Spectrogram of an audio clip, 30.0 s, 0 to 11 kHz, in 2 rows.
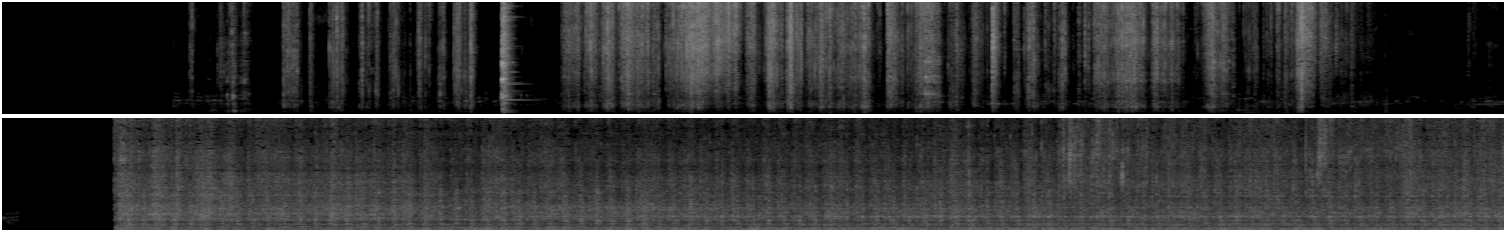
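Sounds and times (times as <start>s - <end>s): foil packets crinkling and tearing: 1.8s - 5.0s, 5.6s - 13.8s
chips rattling onto paper plate: 1.9s - 4.8s, 5.6s - 13.5s.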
